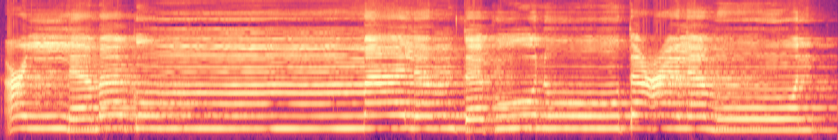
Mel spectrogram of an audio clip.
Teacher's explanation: میم ساکن کے بعد میم مشدد آیا، یہاں پر ہم نے غنہ کرنا ہے.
